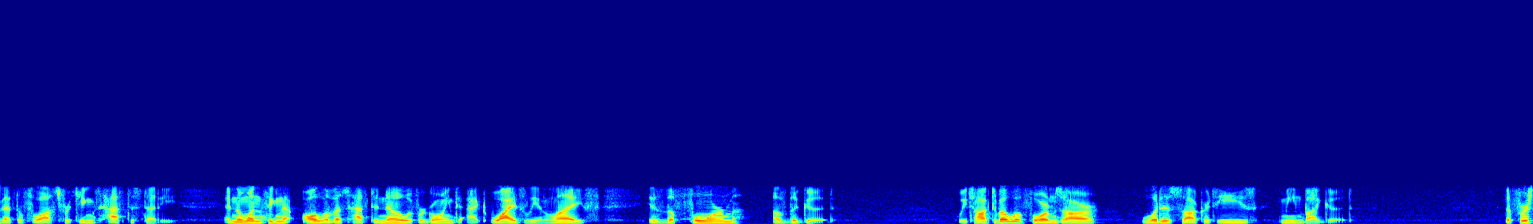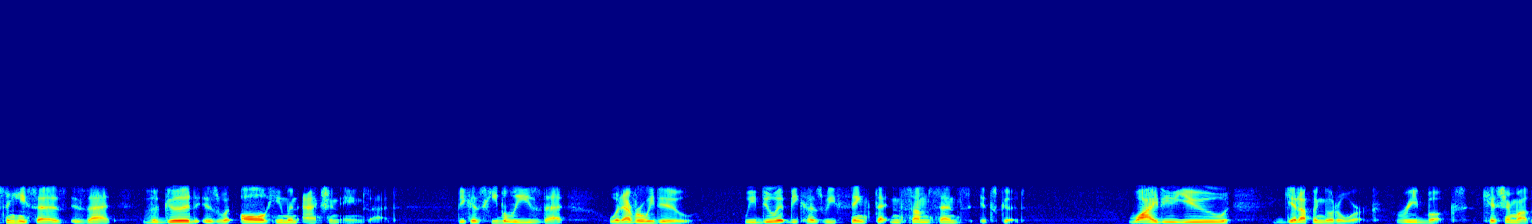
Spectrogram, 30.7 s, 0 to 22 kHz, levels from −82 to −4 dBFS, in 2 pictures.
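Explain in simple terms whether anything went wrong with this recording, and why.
Nothing went wrong with this audio; it simply has the narrower, muffled-top sound of an ordinary landline phone call, which is normal for that kind of line.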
